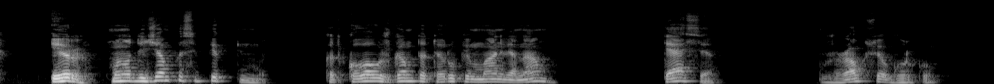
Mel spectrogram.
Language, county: Lithuanian, Šiauliai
